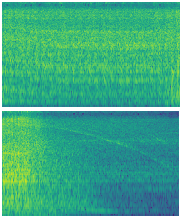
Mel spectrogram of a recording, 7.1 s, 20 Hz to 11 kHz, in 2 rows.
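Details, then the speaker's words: John Deere 450C bulldozer diesel, reassembled, in neutral with a little throttle: steady cranking surges briefly, then winds down falling in pitch with no firing; fuel shutoff solenoid not powered. "All right, something is not right. I'm gonna check for power going to the fuel pump quick, make sure that that's working."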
